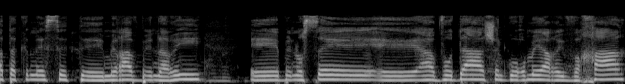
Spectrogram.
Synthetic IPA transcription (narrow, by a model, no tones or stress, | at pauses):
athakne̞se̞t̪emeʁavbenaʁi | be̞no̞se | aːvo̞daʃe̞lɡo̞ʁmejaʁevaχa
